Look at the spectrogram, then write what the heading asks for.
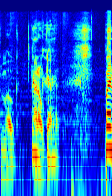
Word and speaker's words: Moog: it Moog No yeah it's spelled move but I guess it's pronounced mogh I don't get it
